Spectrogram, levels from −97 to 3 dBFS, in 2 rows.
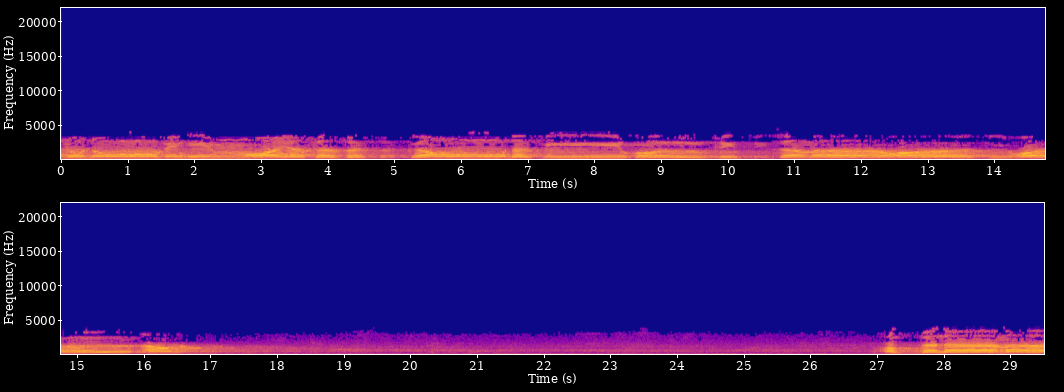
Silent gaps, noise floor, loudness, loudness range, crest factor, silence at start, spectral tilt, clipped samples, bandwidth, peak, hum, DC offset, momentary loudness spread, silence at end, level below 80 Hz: none; -45 dBFS; -17 LUFS; 6 LU; 16 dB; 0 s; -3.5 dB/octave; under 0.1%; 4.1 kHz; -2 dBFS; none; under 0.1%; 13 LU; 0 s; -48 dBFS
